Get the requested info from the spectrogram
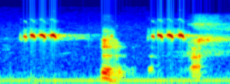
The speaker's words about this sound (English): Cricket. Cricket.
